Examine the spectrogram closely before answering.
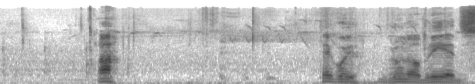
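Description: An elderly man speaks calmly, close by, outdoors.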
